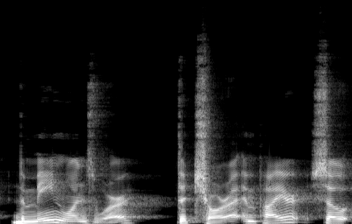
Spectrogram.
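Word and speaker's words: Chola: up southern india the main ones were the chora empire so it's spelled c-h-o-l-a but it's pronounced as chora anyway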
